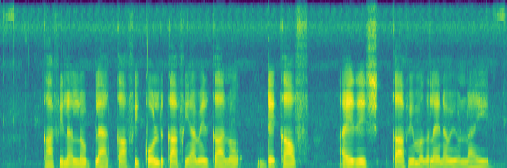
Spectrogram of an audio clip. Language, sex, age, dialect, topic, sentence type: Telugu, female, 18-24, Southern, agriculture, statement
